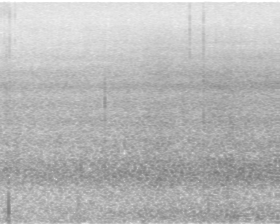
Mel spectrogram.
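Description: Heavy surf breaking and churning against black lava rocks, a steady rush of wave noise that swells slightly toward the end.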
